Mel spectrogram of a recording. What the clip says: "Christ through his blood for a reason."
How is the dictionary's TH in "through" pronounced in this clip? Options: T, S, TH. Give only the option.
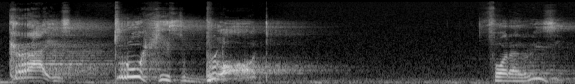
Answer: T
